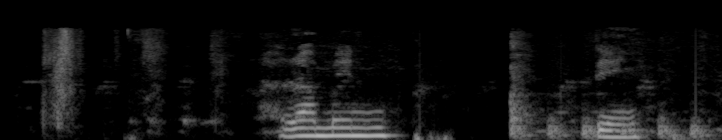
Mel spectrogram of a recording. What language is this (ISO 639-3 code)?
luo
